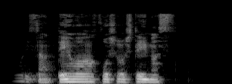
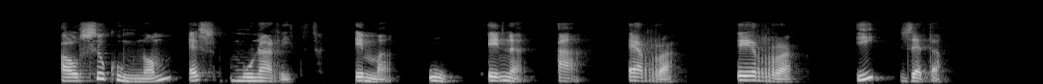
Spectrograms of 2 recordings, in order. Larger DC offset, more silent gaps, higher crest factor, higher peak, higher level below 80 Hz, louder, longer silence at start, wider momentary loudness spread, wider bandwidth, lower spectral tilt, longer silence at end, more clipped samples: neither; second, none vs 1.84-1.88 s, 3.27-3.54 s, 4.02-4.28 s, 4.64-4.80 s, 5.40-5.56 s, 5.94-6.28 s, 6.90-7.36 s, 8.12-8.55 s; about the same, 18 dB vs 18 dB; about the same, -4 dBFS vs -2 dBFS; first, -52 dBFS vs -62 dBFS; about the same, -21 LUFS vs -19 LUFS; second, 0.2 s vs 0.6 s; first, 15 LU vs 12 LU; first, 11.5 kHz vs 7.8 kHz; first, -7 dB/octave vs -5 dB/octave; second, 0.6 s vs 1 s; neither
